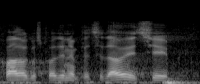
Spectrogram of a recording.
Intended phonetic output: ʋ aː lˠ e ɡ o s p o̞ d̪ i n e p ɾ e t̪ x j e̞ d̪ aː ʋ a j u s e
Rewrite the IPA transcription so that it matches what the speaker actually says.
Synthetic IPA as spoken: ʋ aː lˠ a ɡ o s p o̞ d̪ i n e p ɾ e t̪ s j e̞ d̪ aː ʋ a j u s i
